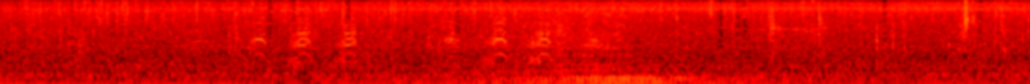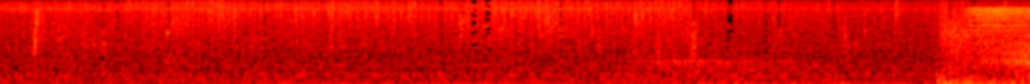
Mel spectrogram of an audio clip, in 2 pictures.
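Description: A low rumble of wind drones steadily outdoors.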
